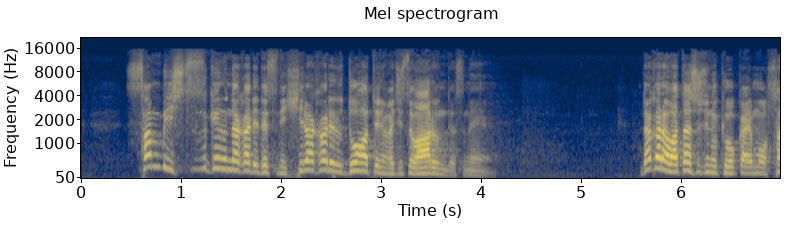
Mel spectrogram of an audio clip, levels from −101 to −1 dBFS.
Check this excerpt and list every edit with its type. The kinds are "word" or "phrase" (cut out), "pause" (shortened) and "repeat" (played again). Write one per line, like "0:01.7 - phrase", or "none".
none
